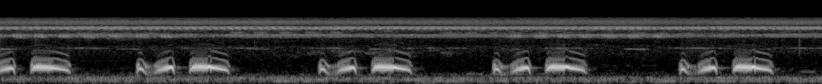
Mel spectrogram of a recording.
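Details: Loud spotted dove call for luring wild doves. Five rapid three-note coo phrases come roughly every one and a half seconds, each ending in a longer mellow note. A steady electronic whine runs underneath.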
